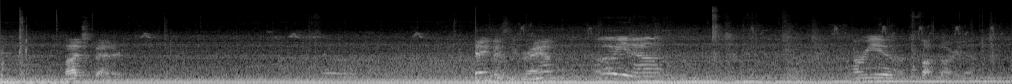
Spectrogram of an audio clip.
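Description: Forklift engine idling with a steady, even low hum, while voices talk faintly in the background.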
